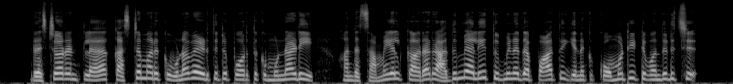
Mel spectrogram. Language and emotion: Tamil, disgusted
